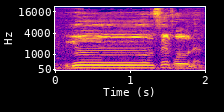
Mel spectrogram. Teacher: نون ساکن کے بعد اخفا کے 15 حروف میں سے فا ہے تو غنہ اخفا کے ساتھ ہوگا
